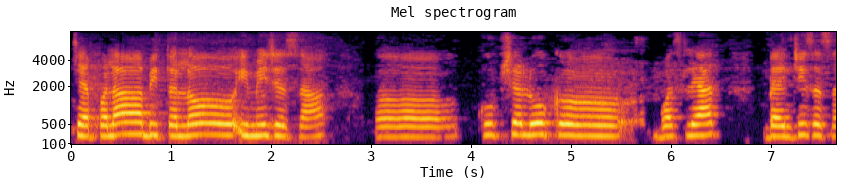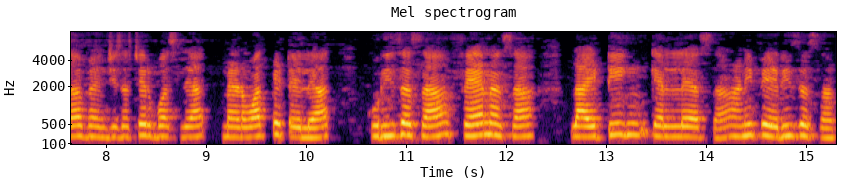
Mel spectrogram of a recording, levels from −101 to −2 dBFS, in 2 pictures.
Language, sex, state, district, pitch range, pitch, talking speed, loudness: Konkani, female, Goa, North and South Goa, 225-255 Hz, 235 Hz, 90 wpm, -16 LUFS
